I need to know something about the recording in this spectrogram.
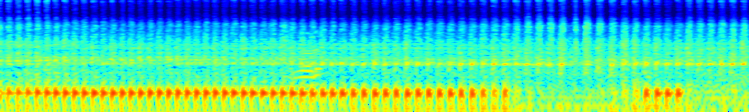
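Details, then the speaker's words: Bajaj auto rickshaw on LPG with low pickup, silencer removed and started: barely any air comes out the exhaust, weak muffled single-cylinder chugging about two beats a second; silencer filter found fully blocked with dirt on one side, restricting exhaust. "ಬರ್ತಾನೆ ಇಲ್ಲ ಗಾಳಿನೇ. Of ಮಾಡಪ್ಪ. ಎಲ್ಲೋ ಒಂದು ಸಣ್ಣದಾಗಿ ಬರ್ತಾಯಿದೆ ಗಾಳಿ. Filter block ಆಗಿರುತ್ತೆ."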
